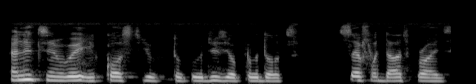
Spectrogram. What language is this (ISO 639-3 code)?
pcm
